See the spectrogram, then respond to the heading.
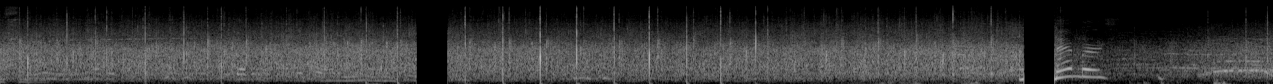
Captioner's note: applause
